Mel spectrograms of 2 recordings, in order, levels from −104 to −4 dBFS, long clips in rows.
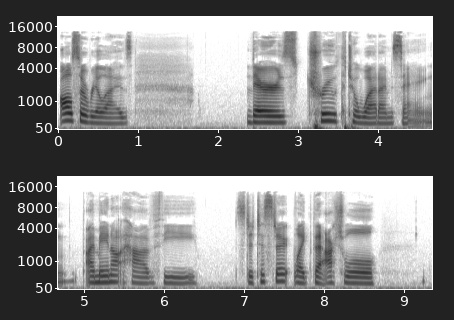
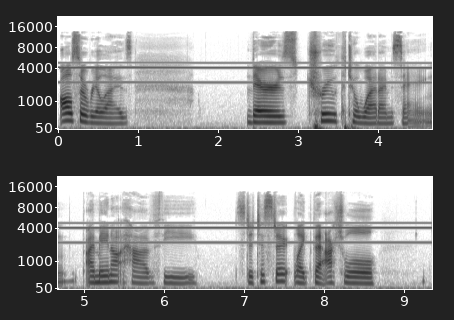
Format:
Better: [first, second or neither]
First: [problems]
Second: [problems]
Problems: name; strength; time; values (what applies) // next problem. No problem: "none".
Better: first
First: none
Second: high-pitched whine; loud; throughout; 4 kHz, 7 dB below the speech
